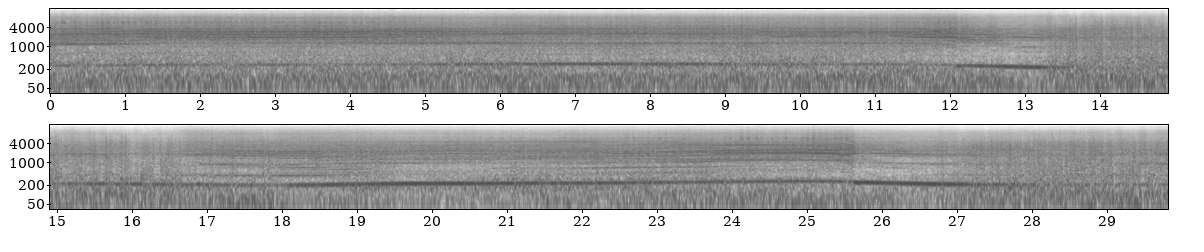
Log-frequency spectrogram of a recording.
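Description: Sport motorcycle engine running hard at a steady high pitch, with wind rushing past the onboard microphone. The engine note slowly climbs, dips in pitch about twelve seconds in, climbs again, and dips once more near the end.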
